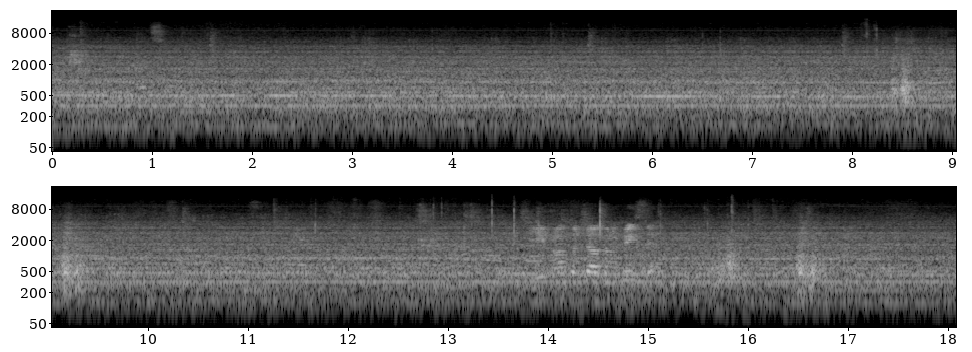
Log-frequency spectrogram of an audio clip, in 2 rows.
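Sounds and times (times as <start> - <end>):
train rumble inside carriage: 0.0 - 18.0.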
